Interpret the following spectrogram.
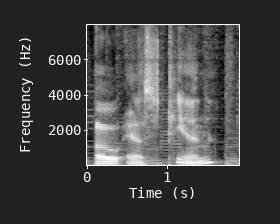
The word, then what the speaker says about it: OS X: We have to pronounce it, raise our right hand and say OS 10.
